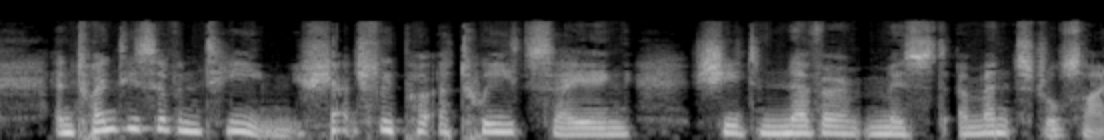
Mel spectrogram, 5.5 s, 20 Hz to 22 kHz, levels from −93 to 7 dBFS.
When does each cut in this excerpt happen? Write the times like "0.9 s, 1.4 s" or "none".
2.6 s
